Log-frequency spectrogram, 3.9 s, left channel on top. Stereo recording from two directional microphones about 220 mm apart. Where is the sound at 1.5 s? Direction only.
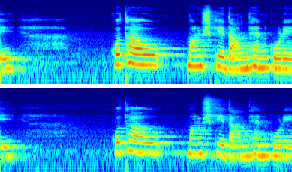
35° left (ahead or behind).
